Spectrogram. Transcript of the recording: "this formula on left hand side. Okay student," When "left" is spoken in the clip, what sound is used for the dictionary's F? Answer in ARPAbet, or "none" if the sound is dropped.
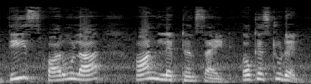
P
